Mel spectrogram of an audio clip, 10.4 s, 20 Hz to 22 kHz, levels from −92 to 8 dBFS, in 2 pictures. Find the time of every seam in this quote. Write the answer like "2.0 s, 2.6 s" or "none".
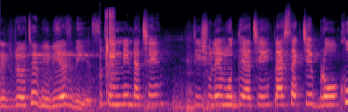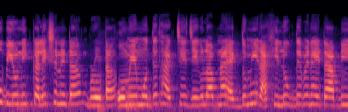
1.6 s, 4.0 s, 5.1 s, 6.9 s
